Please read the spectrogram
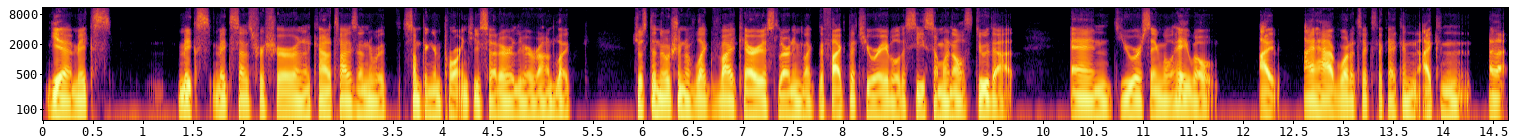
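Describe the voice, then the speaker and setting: Young man, halting host. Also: sits low, smooth, dry recording, clean studio sound. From Egypt. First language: Arabic. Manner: halting, many restarts and "like" fillers. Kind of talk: casual interview chat.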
